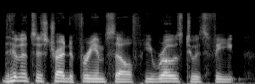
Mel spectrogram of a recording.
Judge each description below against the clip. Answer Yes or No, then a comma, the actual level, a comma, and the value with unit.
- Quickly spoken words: Yes, fast, 260 wpm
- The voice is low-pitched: Yes, low, 130 Hz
